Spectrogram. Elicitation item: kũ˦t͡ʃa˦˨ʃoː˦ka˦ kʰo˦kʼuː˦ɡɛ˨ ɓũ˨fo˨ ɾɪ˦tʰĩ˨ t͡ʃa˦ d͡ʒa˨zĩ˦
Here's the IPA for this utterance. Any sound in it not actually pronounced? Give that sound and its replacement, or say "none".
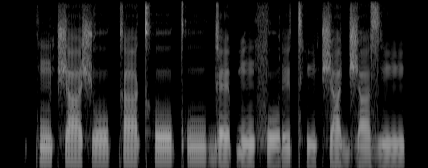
none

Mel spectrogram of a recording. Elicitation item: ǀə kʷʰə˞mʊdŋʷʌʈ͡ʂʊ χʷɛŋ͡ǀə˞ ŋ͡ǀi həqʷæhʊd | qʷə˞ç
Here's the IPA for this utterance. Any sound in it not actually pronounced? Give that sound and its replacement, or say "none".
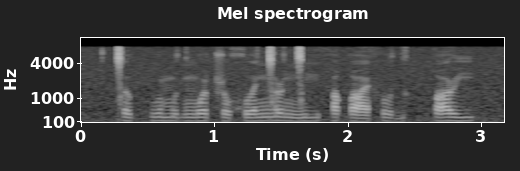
ç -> j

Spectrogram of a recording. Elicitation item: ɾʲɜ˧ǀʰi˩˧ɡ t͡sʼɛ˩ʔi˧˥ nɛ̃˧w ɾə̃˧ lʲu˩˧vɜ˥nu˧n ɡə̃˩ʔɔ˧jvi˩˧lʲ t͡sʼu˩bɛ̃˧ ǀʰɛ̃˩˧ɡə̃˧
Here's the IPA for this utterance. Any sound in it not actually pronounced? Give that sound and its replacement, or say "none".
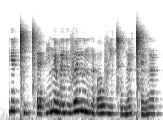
j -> w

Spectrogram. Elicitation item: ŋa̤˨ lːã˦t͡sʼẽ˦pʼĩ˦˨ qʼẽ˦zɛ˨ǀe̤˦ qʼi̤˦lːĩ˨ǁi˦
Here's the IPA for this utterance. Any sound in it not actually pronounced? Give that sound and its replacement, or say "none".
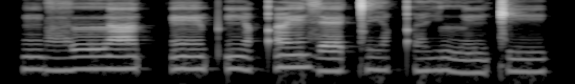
none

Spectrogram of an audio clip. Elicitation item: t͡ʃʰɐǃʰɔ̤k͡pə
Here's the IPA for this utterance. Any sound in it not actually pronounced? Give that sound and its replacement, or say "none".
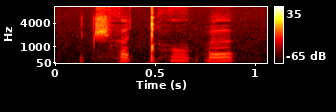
none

